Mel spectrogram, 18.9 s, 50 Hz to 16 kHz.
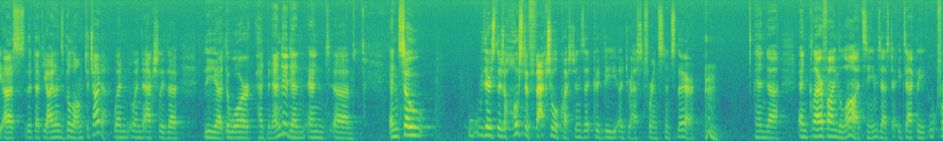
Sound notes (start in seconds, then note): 14.0 clears throat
